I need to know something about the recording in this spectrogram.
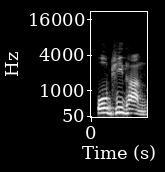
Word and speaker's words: অভিধান: অভিধান। অভিধান দেখো ওর মতো হয়ে গেছে, কারণ অর পর হ্রস্ব ইকার আছে, অর উচ্চারণটা ওর মতো হয়ে গেছে, এটার উচ্চারণ হবে অভিধান।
